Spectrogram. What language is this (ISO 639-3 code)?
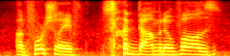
eng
